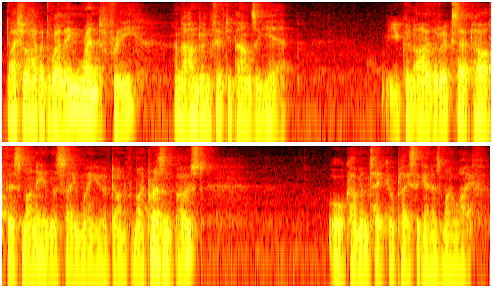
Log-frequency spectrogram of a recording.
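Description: A man as a proud, low-voiced estranged husband. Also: fairly even intonation, normal speed, a little mellow, natural voice. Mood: cold, demanding. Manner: formal, demanding, cold. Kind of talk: period radio drama acting. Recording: echoey room with music.

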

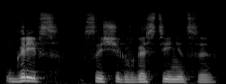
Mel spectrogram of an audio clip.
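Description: A man's voice: medium pitch, steady tone, measured pace. A man formally reading scripted credits as a radio announcer.

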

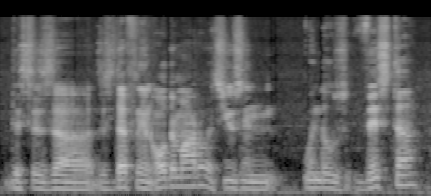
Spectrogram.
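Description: A man's voice: medium pitch, fairly quick. Man, tech how-to host, easygoing with plenty of "uh"s, phone-recorded with faint background noise. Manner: relaxed, step-by-step with frequent fillers. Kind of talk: casual screen-recorded tutorial. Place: indoor room with desk and computer.

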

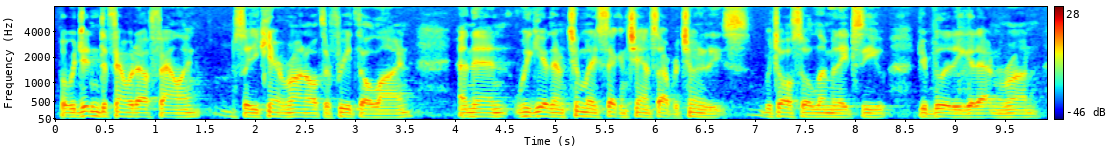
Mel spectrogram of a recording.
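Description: A middle-aged man, a head coach, answering questions at a post-game press conference in a measured, matter-of-fact way with frequent fillers. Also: deep voice, flat delivery, slight background noise. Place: press room.

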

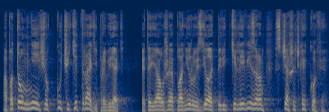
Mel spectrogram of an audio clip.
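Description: A man's voice: on the high side, lively intonation, a little fast, mellow, pitched above the performer's own voice, lightly acted. A man voicing a tired, irritable young woman schoolteacher who grumbles in an audiobook. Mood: weary. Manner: grumbling, snappy.

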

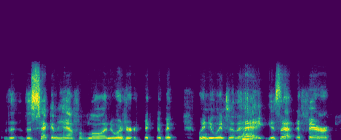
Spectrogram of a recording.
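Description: An elderly woman in her eighties interviewing someone on a video call, thinking through her questions in a halting, conversational way. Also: medium pitch. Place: dim book-lined room at home. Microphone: computer mic on a video call.

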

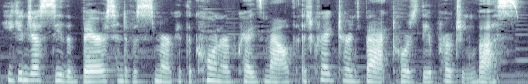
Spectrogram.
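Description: A woman reading fan fiction aloud in an expressive storytelling style. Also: lowish voice, a little fast. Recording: soft music behind the voice. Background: guitar loop, night insect sounds.

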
